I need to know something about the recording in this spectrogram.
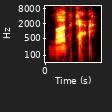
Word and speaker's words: vodka: whatever because it's it's supposedly in Russia it's pronounced vodka it's gotten to the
